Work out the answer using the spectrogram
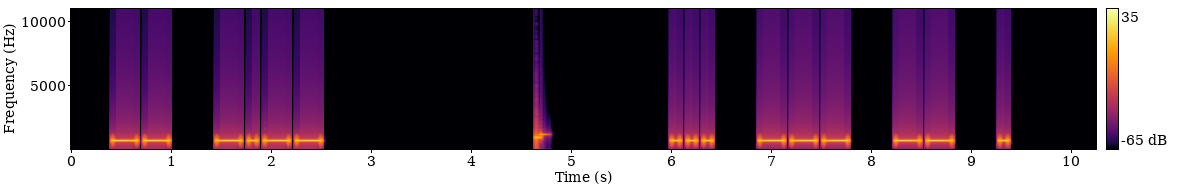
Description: Morse code, heard as a keyed tone, about 15 wpm, spaced as for 11 wpm, 700 Hz. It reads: MY SOME
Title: 2x Character Spacing - Top 200 Words - 15wpm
